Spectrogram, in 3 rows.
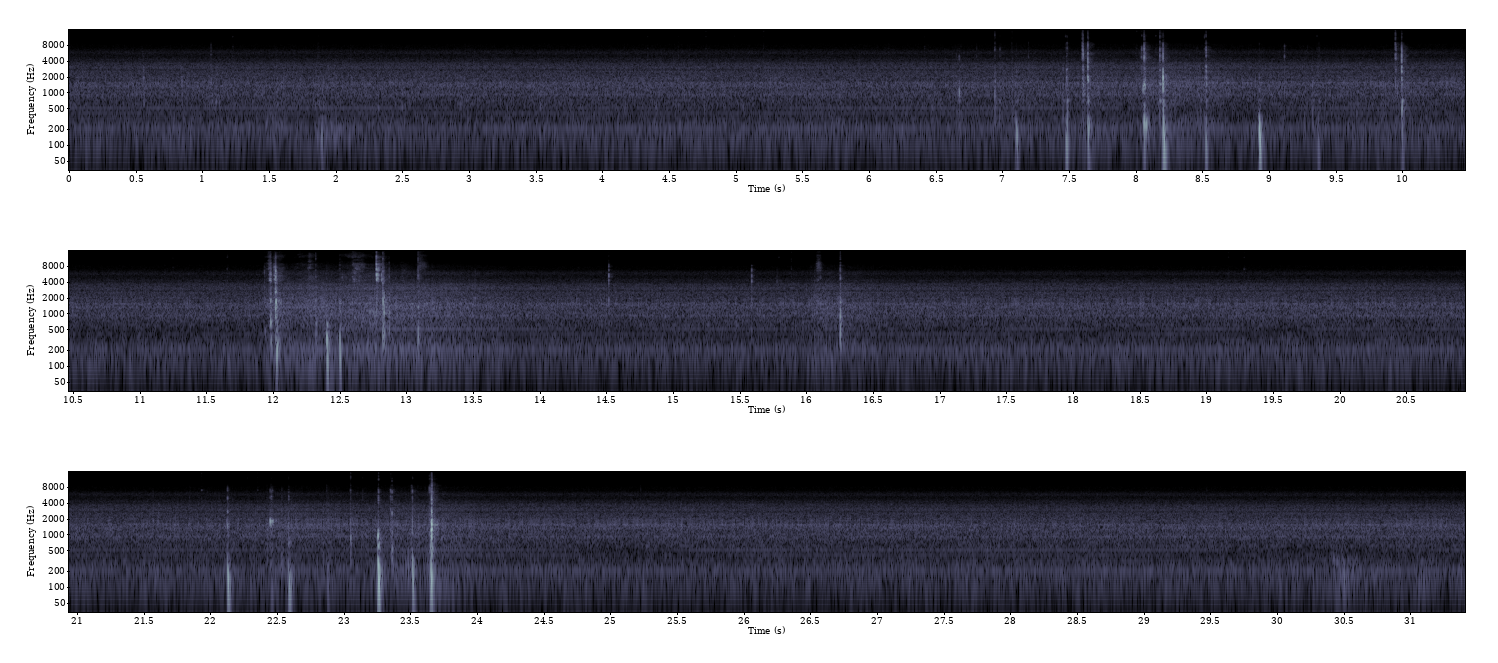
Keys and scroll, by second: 7.6 space, 10.0 space, 12.4 p, 23.5 shift+c.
